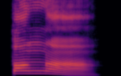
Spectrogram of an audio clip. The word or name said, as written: bang1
